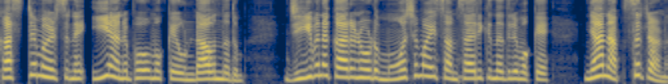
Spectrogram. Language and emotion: Malayalam, angry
